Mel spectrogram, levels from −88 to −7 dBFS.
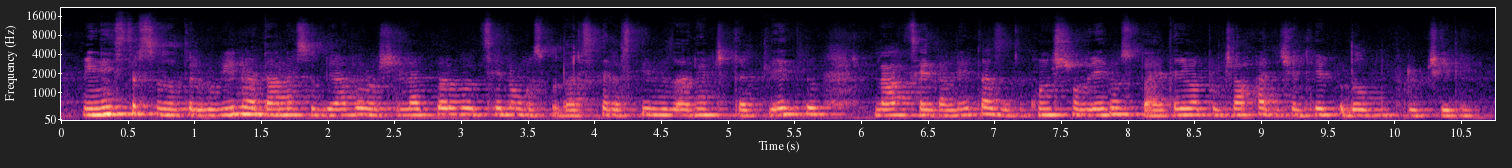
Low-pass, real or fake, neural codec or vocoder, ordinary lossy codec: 19.8 kHz; fake; codec, 44.1 kHz, 7.8 kbps, Pupu-Codec; none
